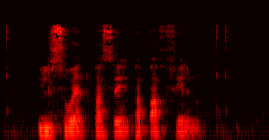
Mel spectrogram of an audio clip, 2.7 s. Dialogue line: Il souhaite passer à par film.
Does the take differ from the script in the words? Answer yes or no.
no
